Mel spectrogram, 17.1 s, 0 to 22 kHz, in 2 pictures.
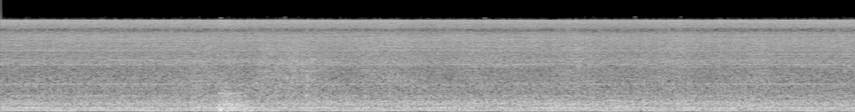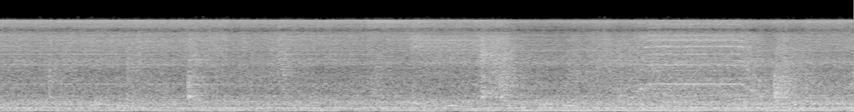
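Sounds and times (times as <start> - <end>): workshop machinery rumble with hiss: 0.0 - 17.0.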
